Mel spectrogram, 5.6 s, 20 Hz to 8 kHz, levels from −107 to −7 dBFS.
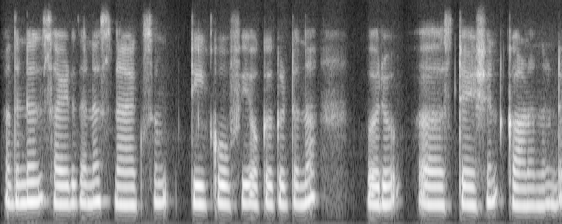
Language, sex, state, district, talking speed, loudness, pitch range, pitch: Malayalam, female, Kerala, Wayanad, 130 wpm, -18 LUFS, 200-225 Hz, 210 Hz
